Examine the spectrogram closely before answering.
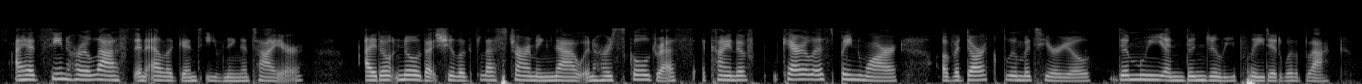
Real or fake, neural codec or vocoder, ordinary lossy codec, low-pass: real; none; Opus, 64 kbps; 5.4 kHz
